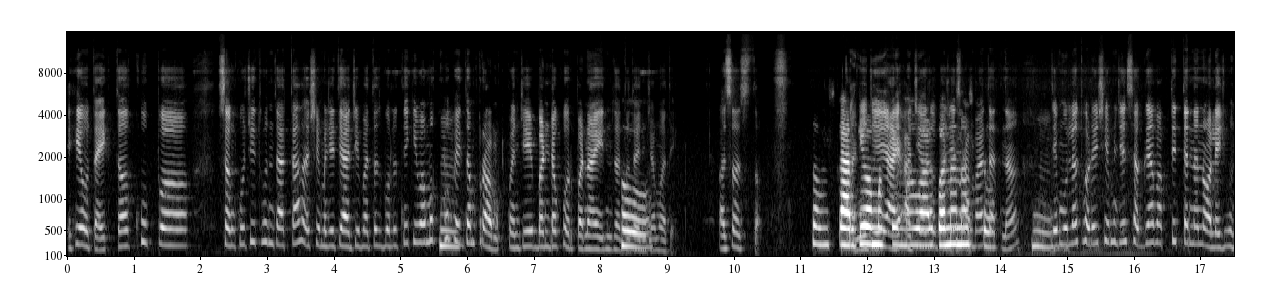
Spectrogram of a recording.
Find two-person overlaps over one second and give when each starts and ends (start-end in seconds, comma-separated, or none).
11.8-13.9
